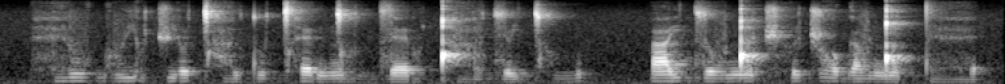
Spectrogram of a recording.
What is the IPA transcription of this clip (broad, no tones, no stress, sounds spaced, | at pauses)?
h ɛ̤ v ṳ ɡ ṳ v j ɔ̤ t͡ʃ j ɵ ǀʰ a̤ j tʷ ɛ ǀʰ ɛ ɡ ŋ͡ǀ ɔ̤ d d͡z ɛ ɾ ɔ̤ ǃʰ a̤ v d͡z ø j ǀʰ ṳ | a j d͡z ʊ v ŋ͡ǃ ɯ t͡ʃ h ɯ t͡ʃ ʁʷ ɯ ɡ a v ŋ͡ǃ ʊ tː ɛ̤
